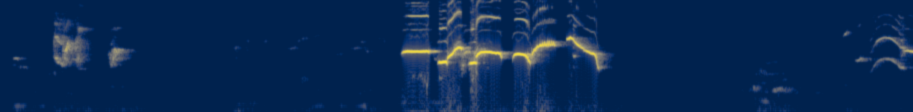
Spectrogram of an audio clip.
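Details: Provocative fighting song of an Oriental magpie-robin (kacer), meant to rouse rival magpie-robins; scattered soft chirps, then a loud two-second burst of fast, varied whistles and sharp notes, then quiet, and a few rising whistled notes at the end.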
